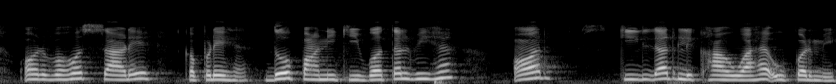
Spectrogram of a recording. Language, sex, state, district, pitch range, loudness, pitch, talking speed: Hindi, female, Bihar, Madhepura, 210-255 Hz, -19 LUFS, 225 Hz, 130 wpm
